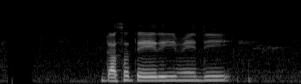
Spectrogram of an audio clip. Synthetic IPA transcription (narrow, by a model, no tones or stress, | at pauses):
ɡasət̪eːɾiːmeːd̪i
